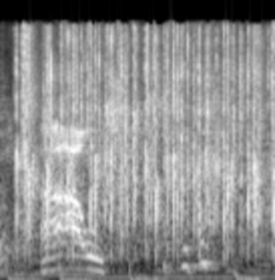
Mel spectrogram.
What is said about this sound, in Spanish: William, sos grande amigo, sos grande. Un aplauso para William, por favor.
